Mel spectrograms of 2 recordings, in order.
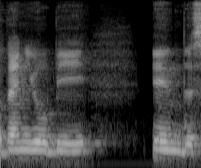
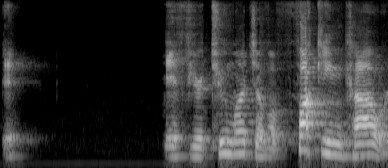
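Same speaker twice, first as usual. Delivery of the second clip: a little upset, frustrated, raised and pitched up; 6 semitones higher, 7 dB louder than usual. Explaining an argument, the speaker grows upset and frustrated. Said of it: "I'm getting a little upset".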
